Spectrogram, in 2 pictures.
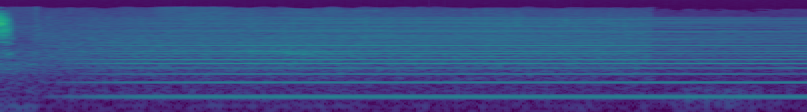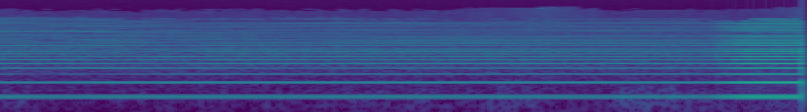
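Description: A siren holding one steady low tone, the Swiss water alarm (Wasseralarm), whose signal is a series of long low continuous tones. The tone stays at the same pitch and gets markedly louder near the end.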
